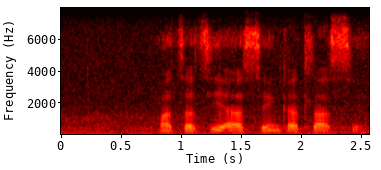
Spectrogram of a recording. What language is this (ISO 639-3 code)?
sot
